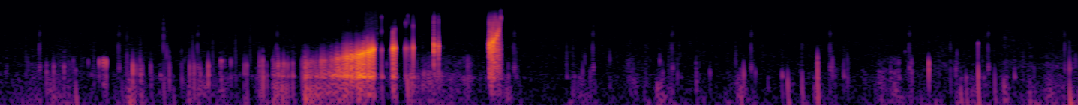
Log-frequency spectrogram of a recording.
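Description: Irregular gurgles and clicks with a louder rumbling squeal midway; ordinary stomach growling from gas and fluid moving through the gut.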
